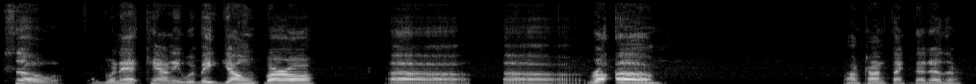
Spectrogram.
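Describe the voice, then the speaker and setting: Male livestream host, Southern US accent, high pitched, dry recording, informal chat. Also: takes it slowly, long pauses, fairly bright tone, dry recording. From northeast Alabama, United States. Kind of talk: casual chat.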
